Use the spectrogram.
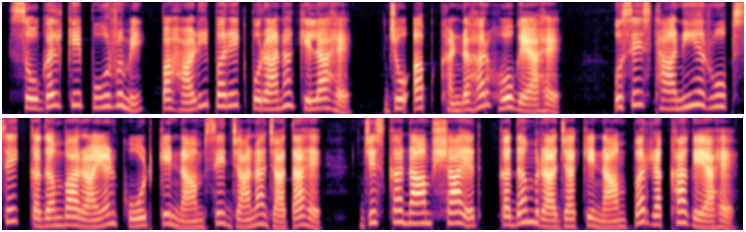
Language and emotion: Hindi, neutral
